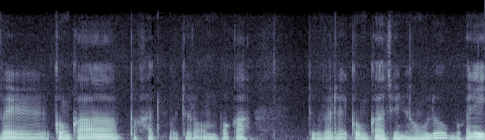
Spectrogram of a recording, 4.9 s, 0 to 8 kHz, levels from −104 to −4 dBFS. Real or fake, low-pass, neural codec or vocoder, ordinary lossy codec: real; 7.2 kHz; none; AAC, 48 kbps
